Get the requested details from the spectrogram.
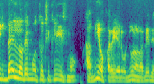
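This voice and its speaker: Here a man is speaking. His intonation is lively. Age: 60s. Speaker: motorsport journalist. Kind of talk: interview. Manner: halting, many fillers.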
